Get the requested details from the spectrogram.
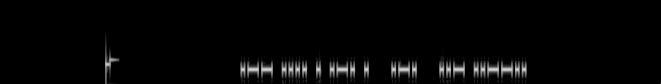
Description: Morse code, heard as a keyed tone, about 34 wpm, 700 Hz. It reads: WHERE R U?
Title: Sentences from Top 200 Words and Abbreviations 35wpm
